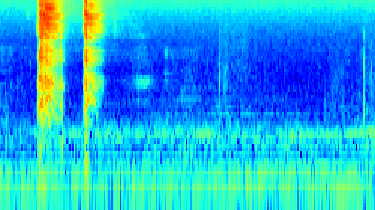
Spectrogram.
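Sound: cough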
